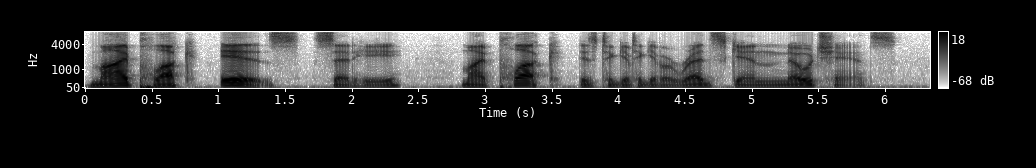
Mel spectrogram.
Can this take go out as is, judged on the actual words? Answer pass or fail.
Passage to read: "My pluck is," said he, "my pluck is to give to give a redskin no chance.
pass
